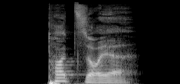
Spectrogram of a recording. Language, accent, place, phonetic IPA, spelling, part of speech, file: German, Germany, Berlin, [ˈpɔtˌzɔɪ̯ə], Pottsäue, noun, De-Pottsäue.ogg
- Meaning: nominative/accusative/genitive plural of Pottsau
